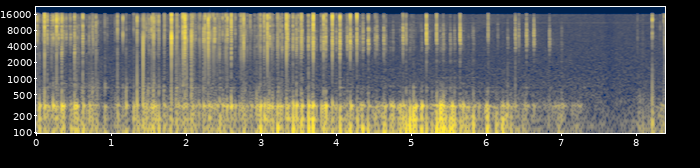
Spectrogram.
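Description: Long acrylic nails scratch and tap a bare, round, hollow steel-mesh microphone grille. The result is a dense run of quick scratchy clicks over a deep, boomy low rumble. The sound swells in the middle, then thins and fades near the end.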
